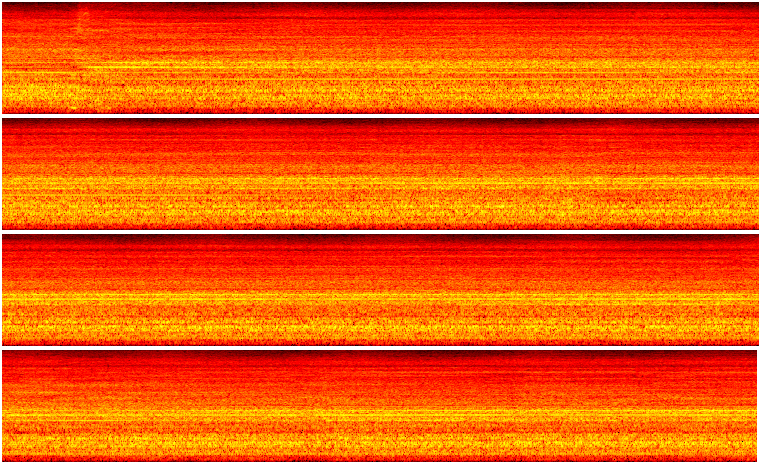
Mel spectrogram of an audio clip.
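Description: Handheld craft heat tool blowing steadily, a rush of air over a steady motor whine, as it dries wet watercolor paint on a card panel.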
